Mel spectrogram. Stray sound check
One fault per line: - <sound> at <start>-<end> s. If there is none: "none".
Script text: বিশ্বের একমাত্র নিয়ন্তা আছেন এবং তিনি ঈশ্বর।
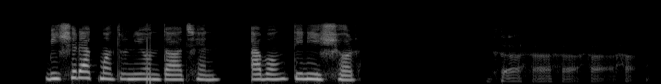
- laugh at 4.9-6.4 s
